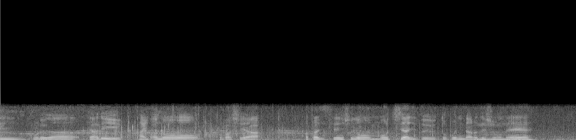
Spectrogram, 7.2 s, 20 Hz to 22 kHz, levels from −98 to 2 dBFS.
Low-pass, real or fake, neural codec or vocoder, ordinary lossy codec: 5.4 kHz; real; none; Opus, 32 kbps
